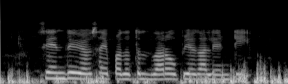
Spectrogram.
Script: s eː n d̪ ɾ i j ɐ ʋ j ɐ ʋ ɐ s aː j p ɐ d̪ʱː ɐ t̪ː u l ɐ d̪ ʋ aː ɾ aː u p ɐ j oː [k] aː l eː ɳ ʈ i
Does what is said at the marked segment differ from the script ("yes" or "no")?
yes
